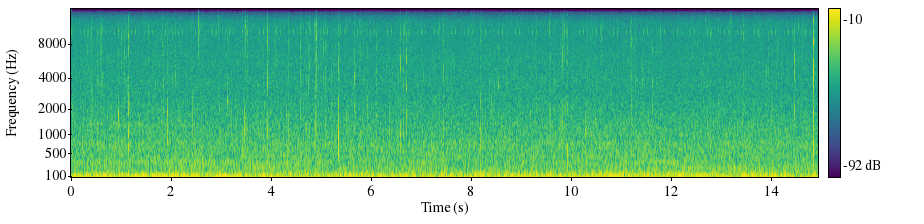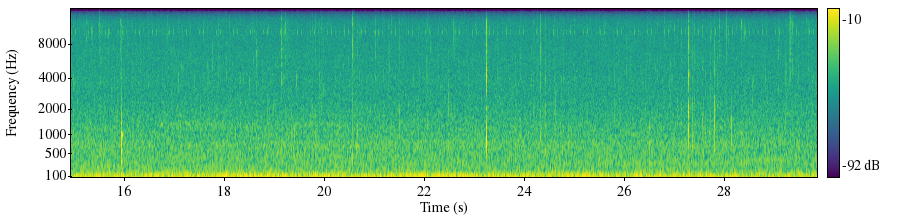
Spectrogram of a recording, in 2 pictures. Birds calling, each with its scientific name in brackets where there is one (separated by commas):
American Crow (Corvus brachyrhynchos)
